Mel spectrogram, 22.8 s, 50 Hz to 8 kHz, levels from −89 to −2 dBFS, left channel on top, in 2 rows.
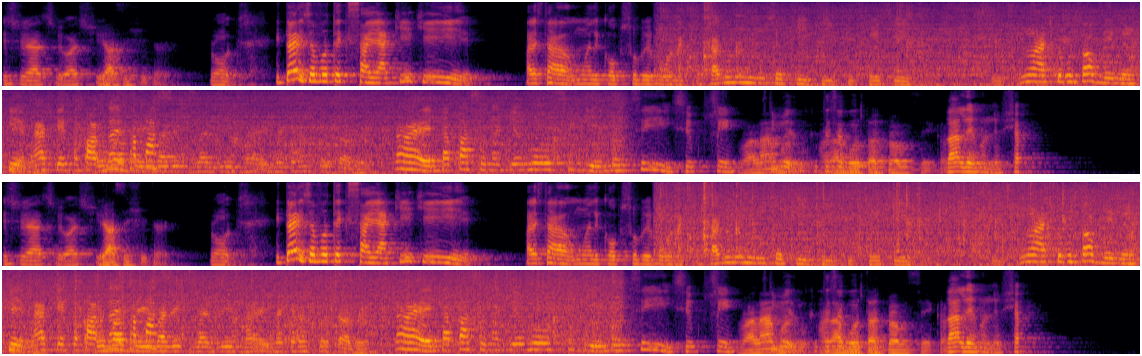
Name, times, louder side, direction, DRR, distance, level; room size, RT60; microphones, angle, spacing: voice 1, 0.0-1.1 2.1-2.5 2.8-4.7 5.2-9.1 9.7-12.9 13.6-13.8 15.3-18.8 19.1-20.2 20.8-21.5, equal, 5° right, 9 dB, 0.7 m, -27 dB
voice 2, 1.0-1.6 11.4-11.8 12.3-15.1 18.7-20.8, right 4 dB, 40° right, 11 dB, 0.5 m, -29 dB
Rain, 6.5-17.6, right 4 dB, 80° right, 1.7 m, -33 dB
10.5 x 9.7 x 3.2 m, 0.80 s
head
